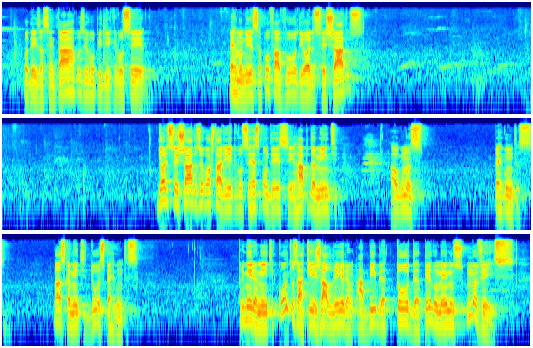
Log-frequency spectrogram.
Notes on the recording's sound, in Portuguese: no culto presencial e transmitido ao vivo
